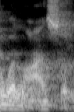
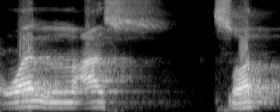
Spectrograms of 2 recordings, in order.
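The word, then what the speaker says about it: والعصر: Jadi bunyinya itu jangan sampai wal as shad terus rnya hilang. Gak boleh. Gak boleh juga dibaca wal asr juga gak boleh.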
